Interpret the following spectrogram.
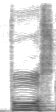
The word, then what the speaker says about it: forced: They forced me to do it. They forced me to go with them. They forced me to tell them everything. Forced. It's an or sound, double sound. Or. Forced. Forced.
